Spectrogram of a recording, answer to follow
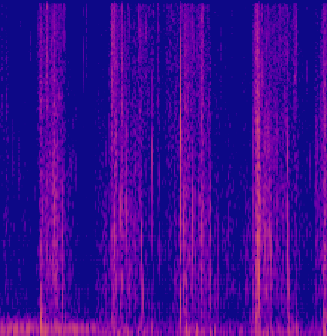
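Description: Footsteps crunching through dry fallen leaves, a crunch about every half second as a person walks away. One sharper crack, the loudest sound, comes a little past halfway.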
